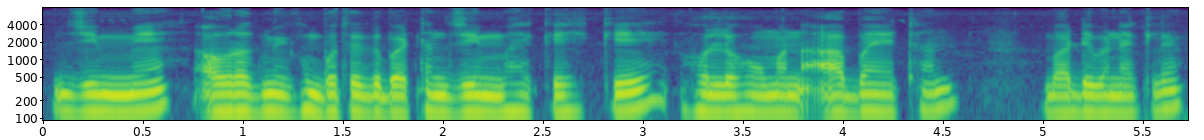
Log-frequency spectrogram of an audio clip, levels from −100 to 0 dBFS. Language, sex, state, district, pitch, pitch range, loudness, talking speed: Chhattisgarhi, male, Chhattisgarh, Jashpur, 125 Hz, 125-130 Hz, -16 LUFS, 200 wpm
